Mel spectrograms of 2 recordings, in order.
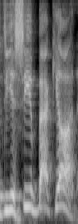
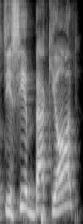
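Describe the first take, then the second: First: Higher voice, "backyard" falling at the end; insistent repeat. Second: "backyard" lifted into a rising question; questioning father. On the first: Father repeating himself to puzzled son, insistent fall on "backyard". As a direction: repeat it pointedly, dropping on "backyard". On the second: Father quizzing son on the phone, rising question on "backyard". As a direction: ask it with a higher voice, rising on "backyard". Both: Retold or imitated.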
